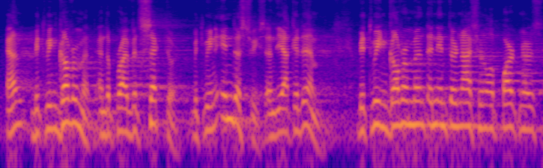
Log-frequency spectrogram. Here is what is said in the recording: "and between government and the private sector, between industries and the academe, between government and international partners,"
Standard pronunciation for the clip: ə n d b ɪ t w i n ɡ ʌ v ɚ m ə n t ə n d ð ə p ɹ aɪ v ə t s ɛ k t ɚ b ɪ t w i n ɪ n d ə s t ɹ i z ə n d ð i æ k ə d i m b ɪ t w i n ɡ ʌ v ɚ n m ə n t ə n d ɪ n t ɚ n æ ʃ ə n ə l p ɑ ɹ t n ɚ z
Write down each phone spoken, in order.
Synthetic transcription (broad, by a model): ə n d b ɪ t w i n ɡ ʌ v ɚ m ə n t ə n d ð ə p ɹ aɪ v ə t s ɛ k t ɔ b ɪ t w i n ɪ n d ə s t ɹ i s ə n d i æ k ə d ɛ m b ɪ t w i n ɡ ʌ v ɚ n m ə n t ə n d ɪ n t ɚ n æ ʃ ə n ə l p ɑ ɹ t n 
